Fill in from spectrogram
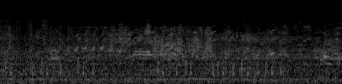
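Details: Pink-footed Geese from a large flock feeding on left-over grain near Verdal, Norway, October 2018; distant, blurred chatter of many geese, a steady wash of overlapping honks with few distinct calls standing out.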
